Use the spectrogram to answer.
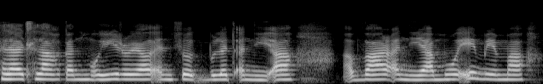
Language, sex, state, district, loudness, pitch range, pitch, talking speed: Mizo, female, Mizoram, Aizawl, -16 LUFS, 220-235 Hz, 225 Hz, 240 wpm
